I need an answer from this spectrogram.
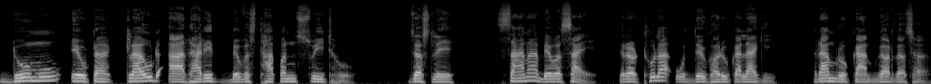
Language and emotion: Nepali, neutral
